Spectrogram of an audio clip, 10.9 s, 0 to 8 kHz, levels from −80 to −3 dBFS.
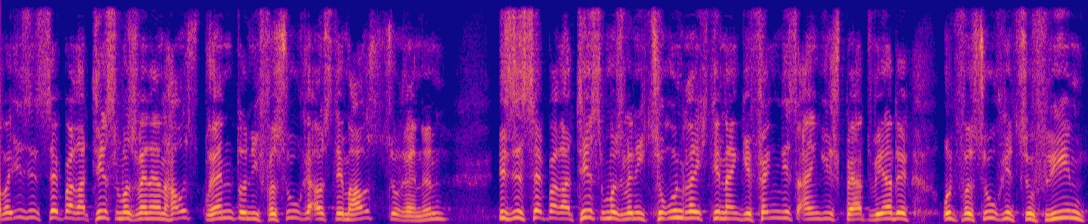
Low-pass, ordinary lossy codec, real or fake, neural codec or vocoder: none; none; fake; codec, 16 kHz, 8 kbps, FunCodec, trained on LibriTTS, 25 frames a second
